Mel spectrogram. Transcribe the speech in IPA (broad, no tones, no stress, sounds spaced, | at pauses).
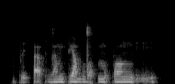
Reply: p ḭ ʔ a̰ p ɡ a m pʲ a m dˤ ḭ p m o̰ p ɔ ŋ ḭ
